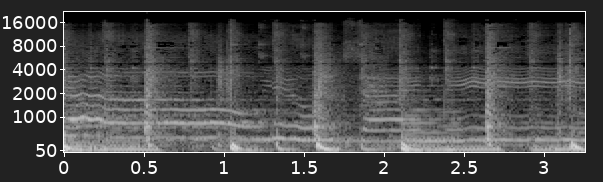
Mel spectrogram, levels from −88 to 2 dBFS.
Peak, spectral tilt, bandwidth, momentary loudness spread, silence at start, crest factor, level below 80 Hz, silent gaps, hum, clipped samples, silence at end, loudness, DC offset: -4 dBFS; -6 dB/octave; 17.5 kHz; 6 LU; 0 s; 18 dB; -30 dBFS; none; none; under 0.1%; 0 s; -24 LUFS; under 0.1%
